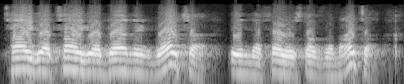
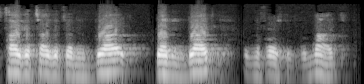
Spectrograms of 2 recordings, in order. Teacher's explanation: So we've lost the last unstressed syllable. · Shown in: second take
